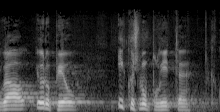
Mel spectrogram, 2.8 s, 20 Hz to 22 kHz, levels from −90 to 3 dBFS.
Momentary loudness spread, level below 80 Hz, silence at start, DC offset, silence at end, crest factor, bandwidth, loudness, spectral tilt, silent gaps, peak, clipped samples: 16 LU; -66 dBFS; 0 s; under 0.1%; 0.05 s; 16 dB; 14.5 kHz; -26 LUFS; -5 dB/octave; none; -10 dBFS; under 0.1%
